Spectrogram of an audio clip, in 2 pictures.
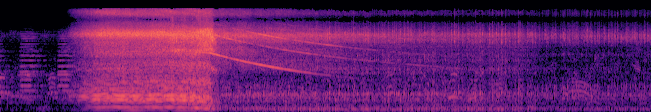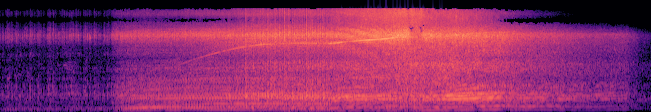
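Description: Drag race car engine revving hard for a few seconds, then cutting off abruptly as a high whine falls away. After a quieter spell it runs at full throttle again for about ten seconds, a high whine rising in pitch over it, and fades near the end.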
